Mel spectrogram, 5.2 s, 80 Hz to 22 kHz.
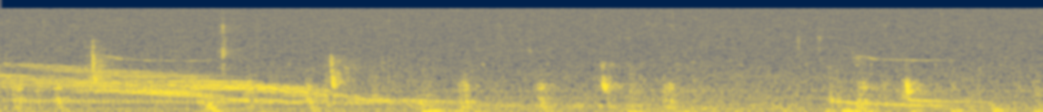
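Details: Weddell seals under McMurdo Sound sea ice, Antarctica, recorded November 2017 at an observatory 21 m beneath the ice: layered downward-gliding tones with harmonics, short descending whistles near the end, and irregular low knocking pulses.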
